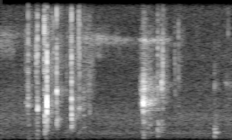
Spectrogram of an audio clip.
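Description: A few faint computer keyboard keystrokes in two short runs, one in the first half-second and another about one and a half seconds in.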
